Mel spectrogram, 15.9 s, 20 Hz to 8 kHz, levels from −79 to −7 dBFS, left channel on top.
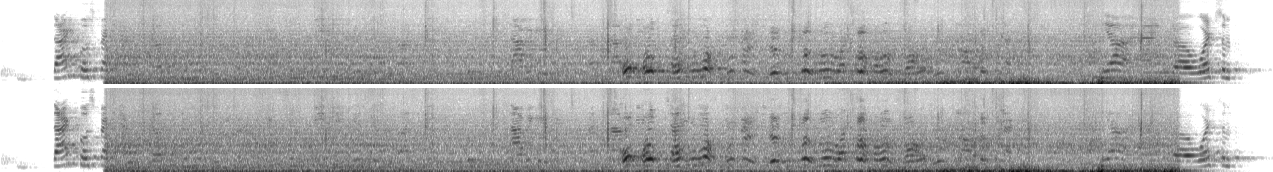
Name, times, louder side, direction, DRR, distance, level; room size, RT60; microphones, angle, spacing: voice 1, 0.7-5.5 5.8-7.0 7.3-11.7 12.0-13.0, right 3 dB, 50° right, 5.8 m, -39 dB
sound 1, 1.3-14.8, equal, 15° right, 1.0 m, -25 dB
sound 2, 7.8-12.6, right 2 dB, 75° right, 2.1 m, -28 dB
voice 2, 13.6-15.4, left 2 dB, 60° left, 1.5 m, -34 dB
28.5 x 26.5 x 6.0 m
head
